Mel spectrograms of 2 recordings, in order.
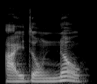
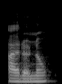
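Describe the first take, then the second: First: "I don't know" as three separate words; careful full form. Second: "I don't know" run together as "I dunno"; elided form. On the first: Teacher contrasting with elision, "I don't know" spoken out in full. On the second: Teacher giving an elision example, "I don't know" slurred into "I dunno". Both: Shown as a demonstration. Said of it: "omission of sounds".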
